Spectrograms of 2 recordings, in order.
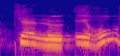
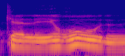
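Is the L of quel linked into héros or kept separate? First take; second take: separate; linked. First: Héros starts fresh, not linked to quel. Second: The L runs straight into héros. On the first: The speaker calls it right. "quand il y a un H aspiré, il faut dire quel héros" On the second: The speaker calls it wrong. "je fais des erreurs, pardonnez-moi"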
